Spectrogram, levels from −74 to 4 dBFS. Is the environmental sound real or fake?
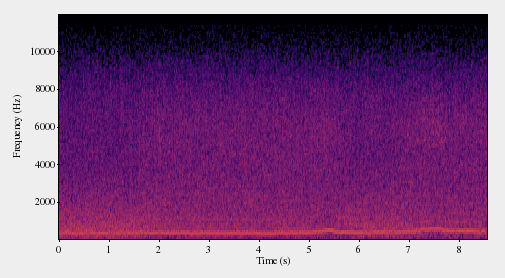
real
